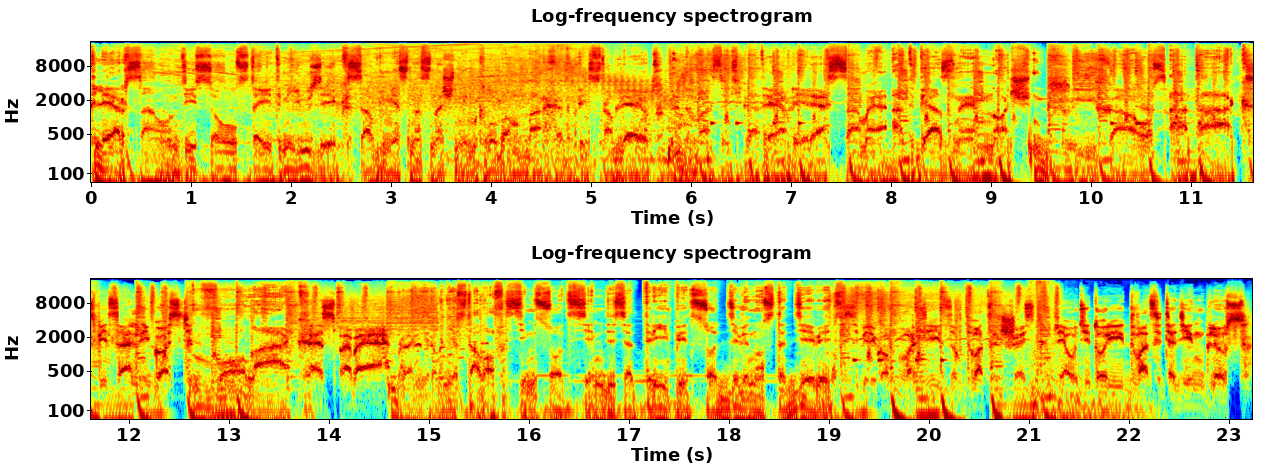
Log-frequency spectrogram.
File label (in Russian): АУДИО АФИША; Другая Музыка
